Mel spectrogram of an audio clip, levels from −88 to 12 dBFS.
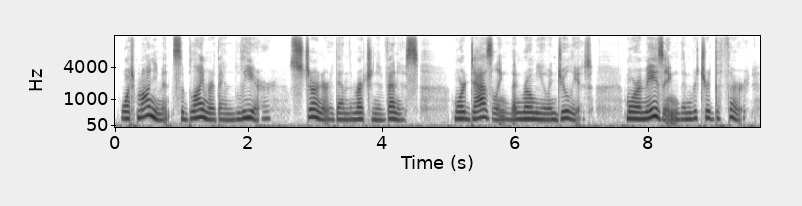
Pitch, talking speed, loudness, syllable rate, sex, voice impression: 215 Hz, 145 wpm, -16 LUFS, 4.5 syllables/s, female, slightly feminine, young, slightly fluent, cute, friendly, slightly kind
